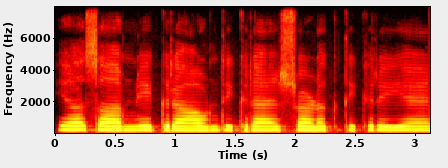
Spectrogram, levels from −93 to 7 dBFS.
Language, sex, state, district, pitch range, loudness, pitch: Hindi, female, Haryana, Charkhi Dadri, 225-235 Hz, -14 LUFS, 230 Hz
